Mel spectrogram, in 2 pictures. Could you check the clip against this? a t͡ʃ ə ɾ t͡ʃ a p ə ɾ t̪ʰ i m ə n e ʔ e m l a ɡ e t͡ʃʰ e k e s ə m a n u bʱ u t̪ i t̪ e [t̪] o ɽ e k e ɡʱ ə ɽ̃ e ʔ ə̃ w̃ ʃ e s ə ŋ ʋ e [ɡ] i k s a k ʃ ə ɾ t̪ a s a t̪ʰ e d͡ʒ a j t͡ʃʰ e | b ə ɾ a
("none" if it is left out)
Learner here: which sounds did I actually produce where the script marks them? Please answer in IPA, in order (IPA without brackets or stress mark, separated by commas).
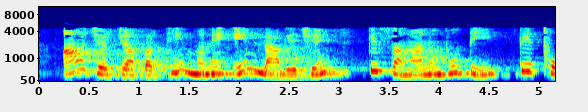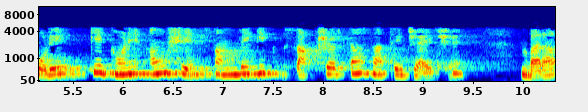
t̪ʰ, ɡ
